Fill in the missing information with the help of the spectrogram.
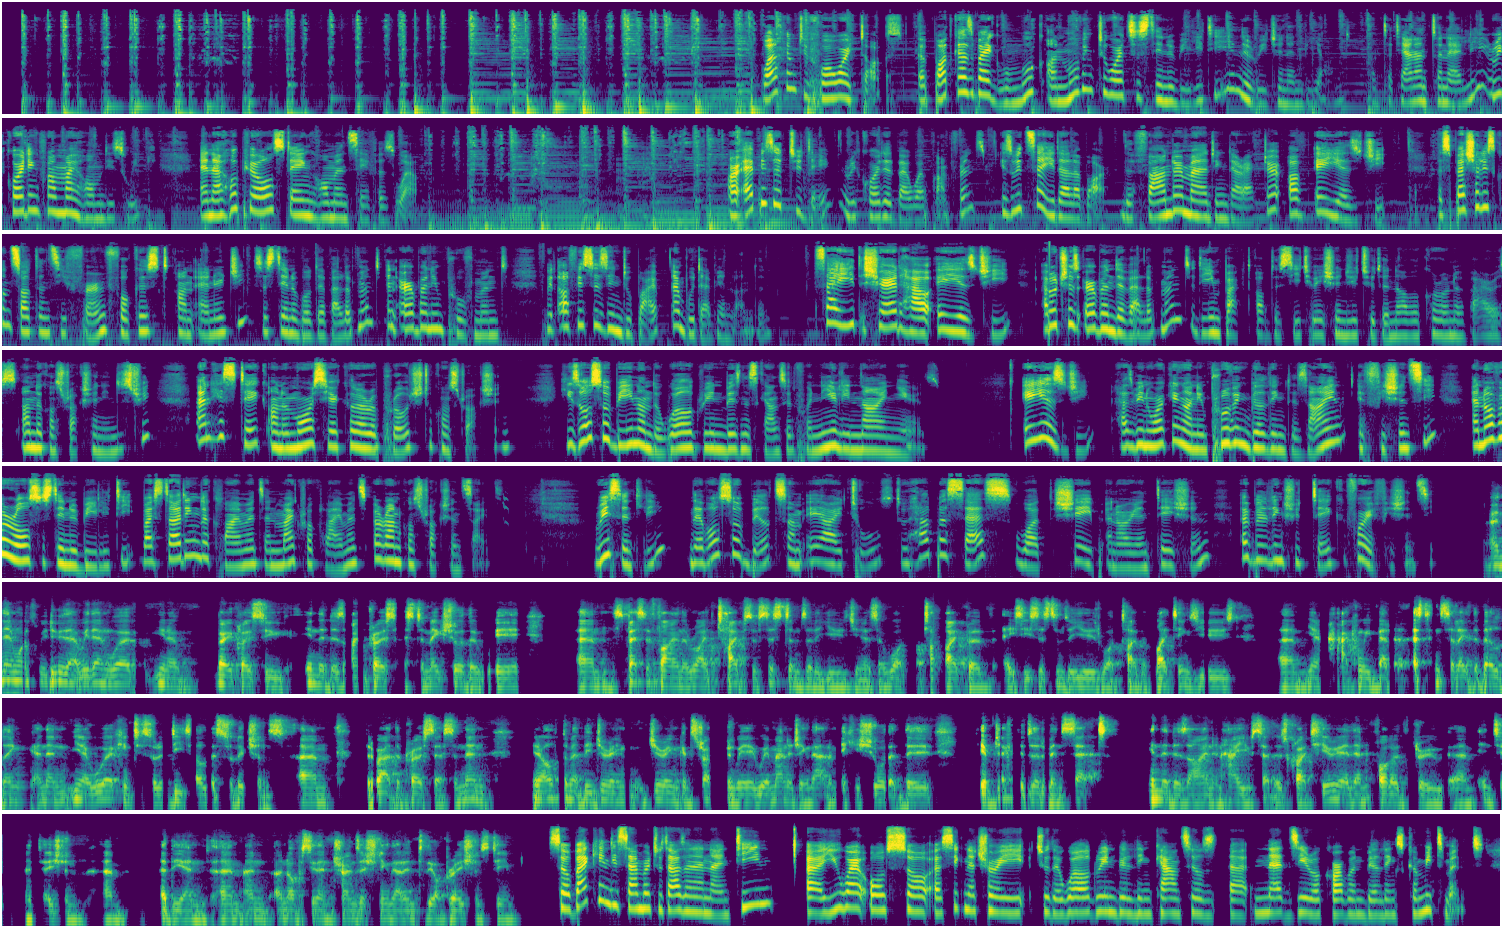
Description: We're joined this week via web conference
